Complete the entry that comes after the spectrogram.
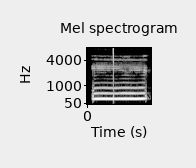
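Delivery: yu said high with rounded lips, u with two dots; pinyin yu. Shown as a demonstration. Teacher models the umlaut vowel for students, high and rounded. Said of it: "u with two dots".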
